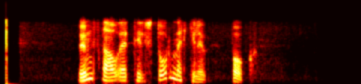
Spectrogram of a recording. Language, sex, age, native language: Icelandic, male, 50-59, Icelandic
